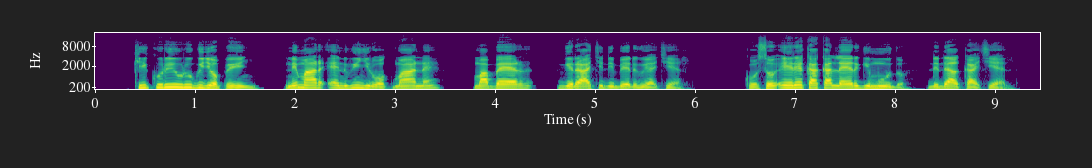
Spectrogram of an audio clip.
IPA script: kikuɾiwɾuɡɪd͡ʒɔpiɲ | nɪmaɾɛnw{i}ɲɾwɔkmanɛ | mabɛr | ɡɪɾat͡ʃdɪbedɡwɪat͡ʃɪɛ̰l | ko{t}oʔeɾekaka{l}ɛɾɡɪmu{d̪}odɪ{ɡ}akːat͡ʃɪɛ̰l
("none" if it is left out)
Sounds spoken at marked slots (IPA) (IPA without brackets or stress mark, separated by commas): i, s, l, d̪, d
